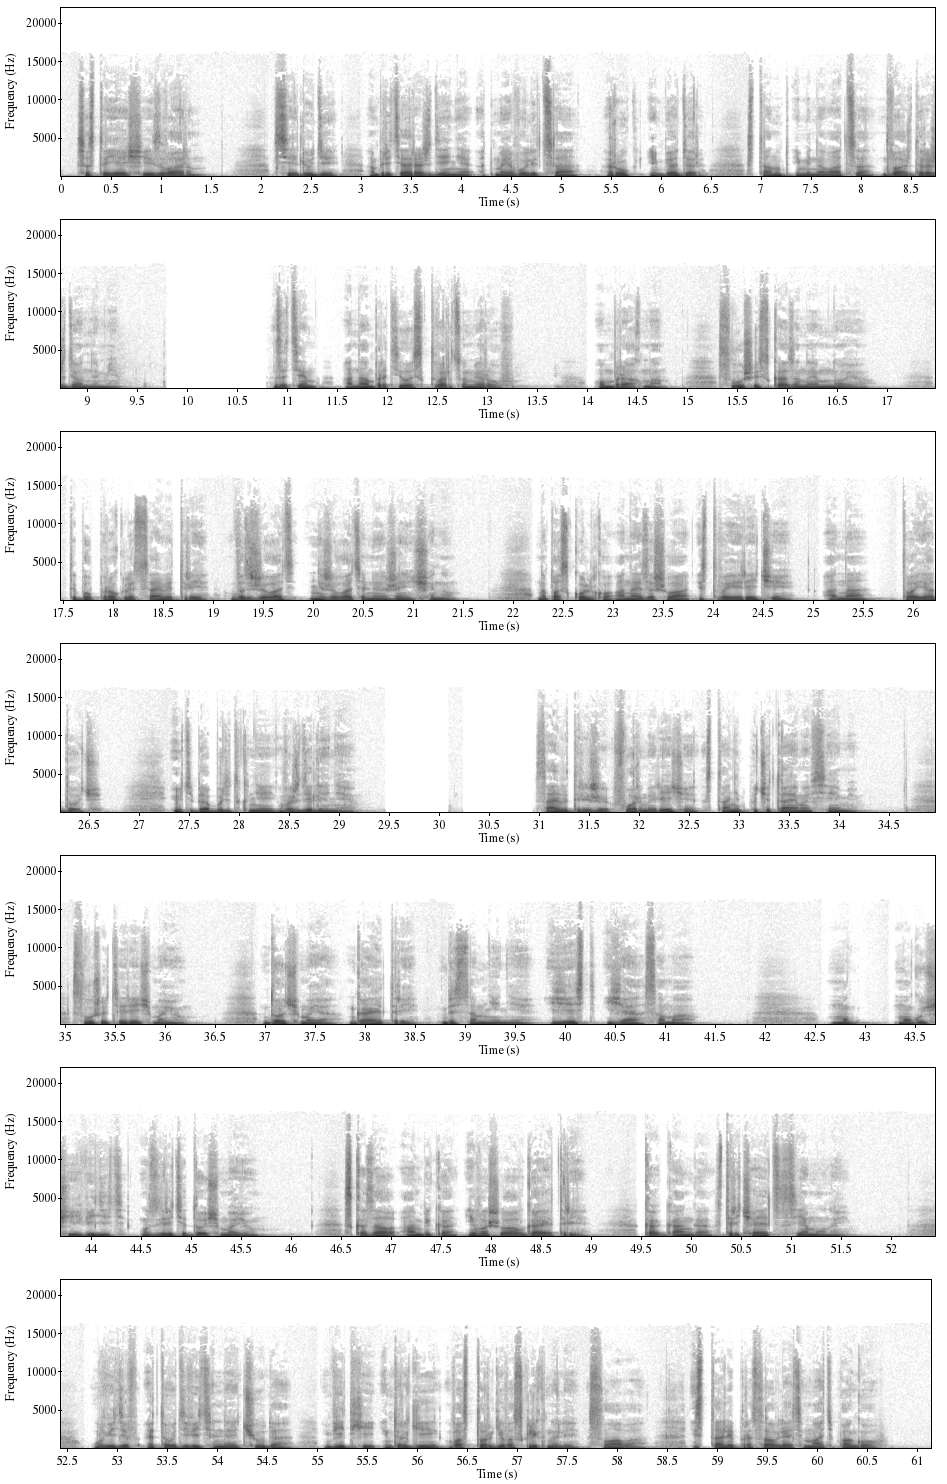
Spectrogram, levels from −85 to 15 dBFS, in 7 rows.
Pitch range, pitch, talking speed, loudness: 95-120 Hz, 110 Hz, 100 wpm, -18 LUFS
